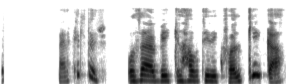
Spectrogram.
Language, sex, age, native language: Icelandic, female, 30-39, Icelandic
